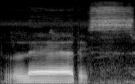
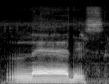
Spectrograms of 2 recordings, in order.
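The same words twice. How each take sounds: First: The middle consonant is a clear T sound. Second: The middle consonant is a soft D sound. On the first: "in a real English, they would say lettuce, lettuce. Okay, the sound of T" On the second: "in American pronunciation, the T become D. That's why I say lettuce"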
